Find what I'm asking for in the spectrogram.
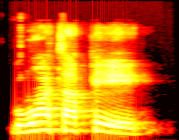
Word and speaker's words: Guatapé: Guatapé, Guatapé.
